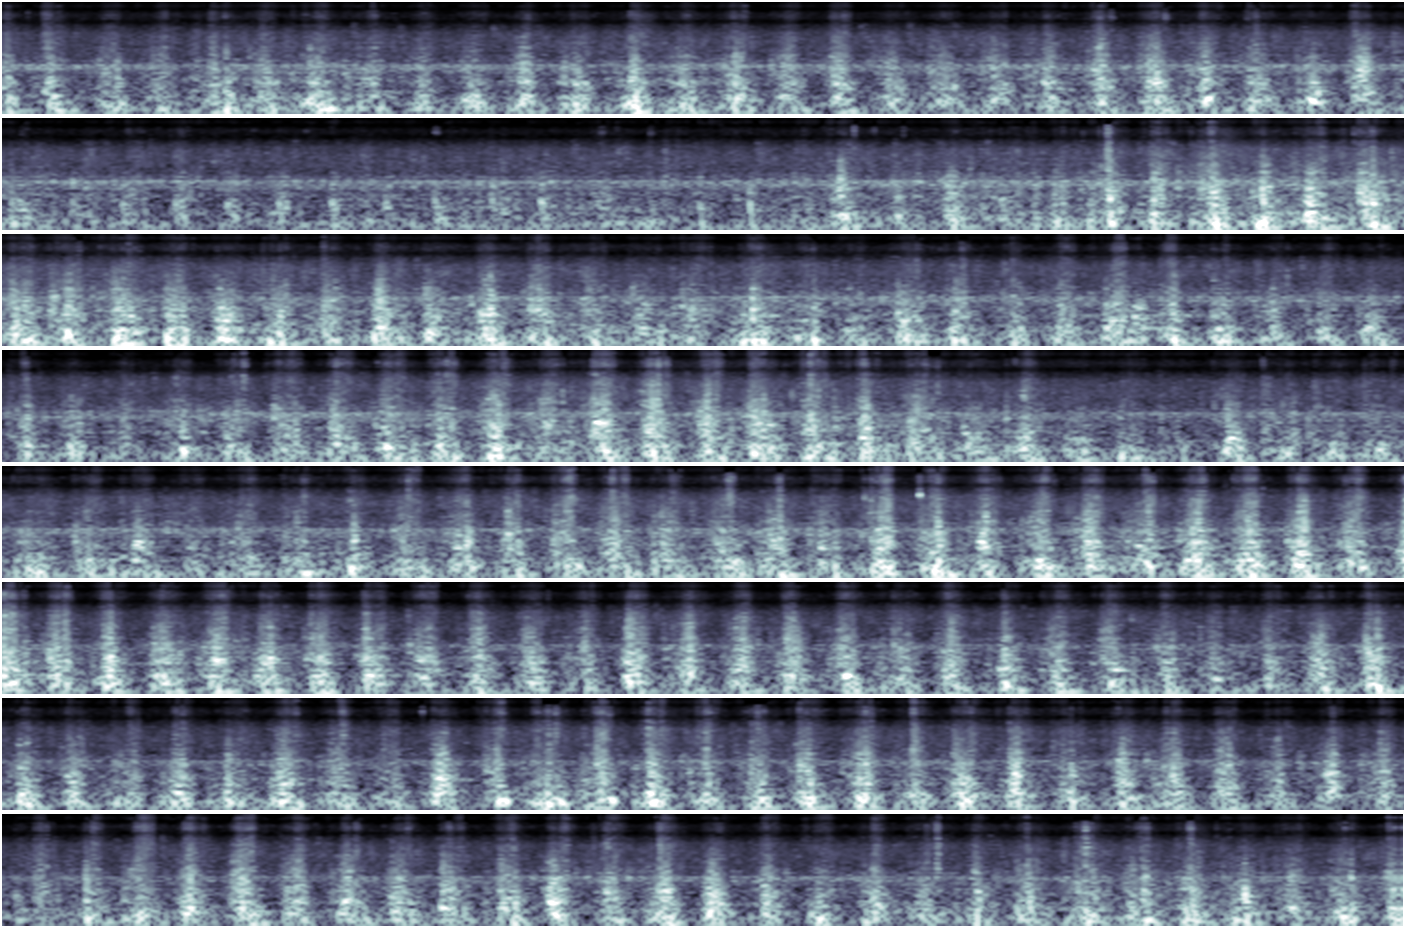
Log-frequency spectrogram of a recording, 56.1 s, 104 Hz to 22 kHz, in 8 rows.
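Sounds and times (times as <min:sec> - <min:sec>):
low engine rumble: 0:00.0 - 0:56.0
stone crusher pounding: 0:11.2 - 0:56.0.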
